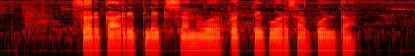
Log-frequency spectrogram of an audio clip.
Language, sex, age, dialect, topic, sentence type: Marathi, male, 18-24, Southern Konkan, banking, statement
